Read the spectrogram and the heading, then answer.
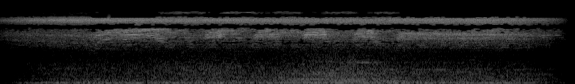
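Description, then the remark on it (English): A dense, continuous chorus of cicadas buzzing, a loud high-pitched drone that holds steady throughout with a slight shimmering pulse, and no voices. “And just recently, maybe 2 days ago, he sent a short video with the sounds of cicada.”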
